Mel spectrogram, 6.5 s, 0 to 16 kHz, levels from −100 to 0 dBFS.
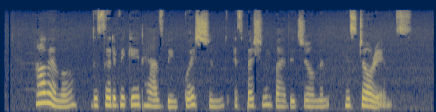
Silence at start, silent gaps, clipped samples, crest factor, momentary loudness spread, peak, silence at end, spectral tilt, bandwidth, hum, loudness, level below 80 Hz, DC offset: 0.55 s; none; under 0.1%; 20 dB; 12 LU; -4 dBFS; 0.35 s; -2.5 dB/octave; 11.5 kHz; none; -23 LUFS; -72 dBFS; under 0.1%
